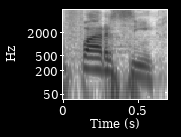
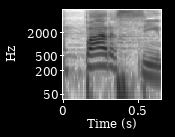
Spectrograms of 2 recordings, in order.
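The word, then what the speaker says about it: Parsin: E este, pois, é o escrito que se escreveu: Mene, Mene, Tekel, Parsim, ou Farsim. Mas é Parsim, não é o Farsim. Esse camarada está inventando moda. É Parsim com P.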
